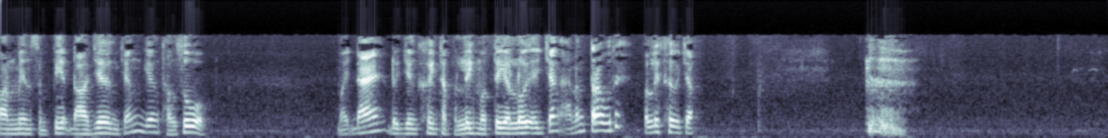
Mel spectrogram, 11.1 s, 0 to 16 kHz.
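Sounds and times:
man clearing his throat: 8.6 - 9.3.

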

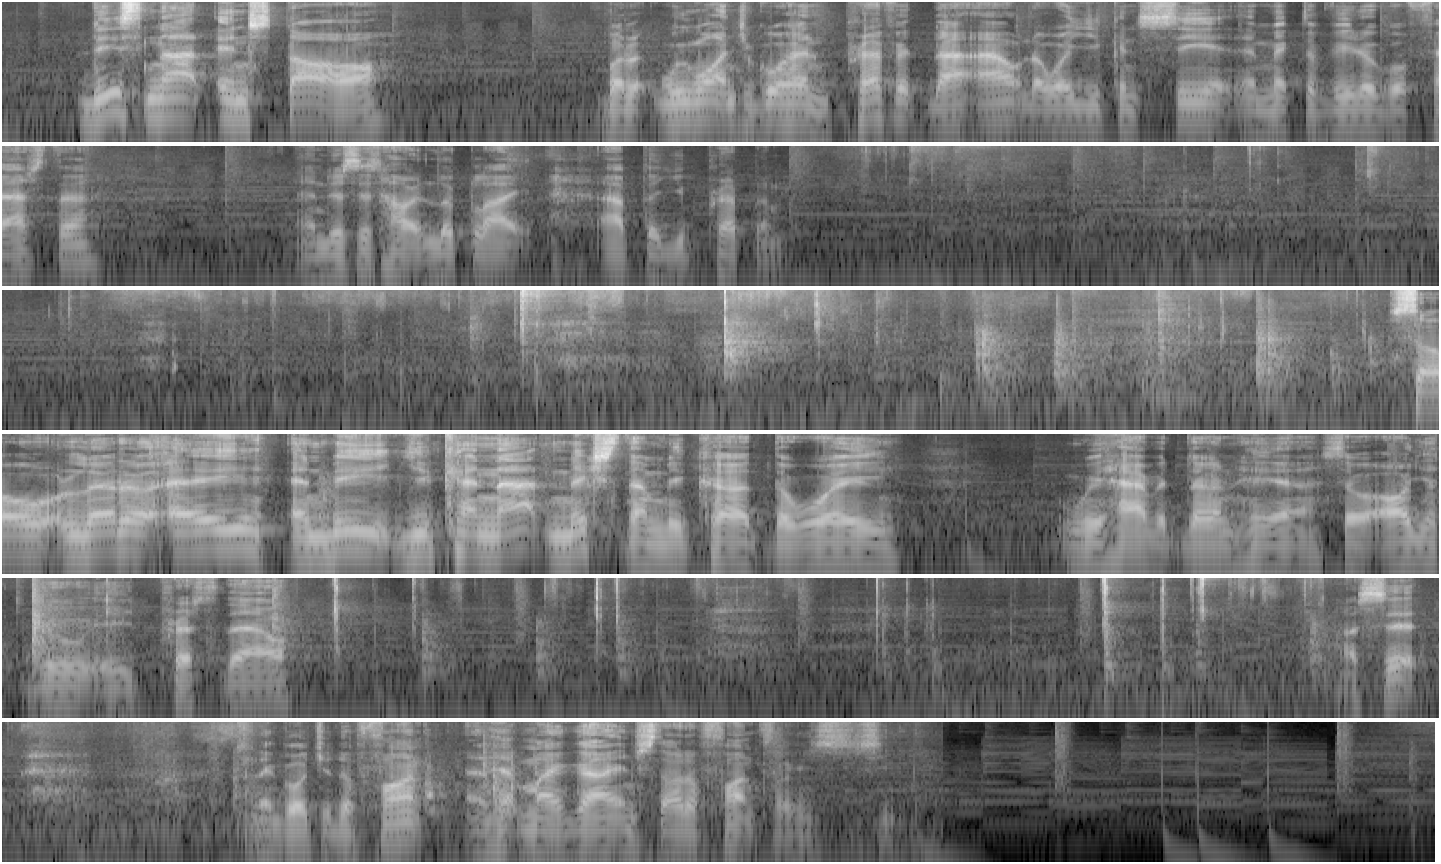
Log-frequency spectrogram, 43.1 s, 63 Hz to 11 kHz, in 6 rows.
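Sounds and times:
quiet background music: 0.0 - 43.0
hydraulic hose couplers clicking: 13.4 - 21.7, 28.8 - 39.1.

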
